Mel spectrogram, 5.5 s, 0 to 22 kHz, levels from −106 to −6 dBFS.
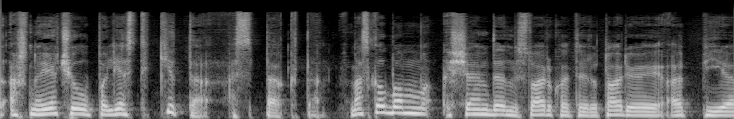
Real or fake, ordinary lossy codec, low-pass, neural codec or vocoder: fake; MP3, 96 kbps; 14.4 kHz; codec, 44.1 kHz, 7.8 kbps, Pupu-Codec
